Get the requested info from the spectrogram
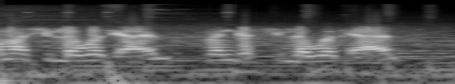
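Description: Speech only: a narrator talking steadily in Amharic.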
